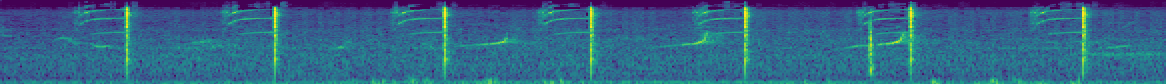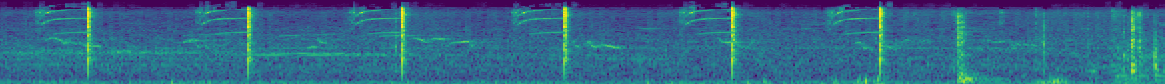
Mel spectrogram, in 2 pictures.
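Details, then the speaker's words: Older RV Dometic refrigerator on gas: sharp, even igniter ticks about twice a second with no burner whoosh after gas valve clunks open; igniter sparking without ignition because of air in gas line, burner possibly dirty; later lit. "hey we got ticking action as soon as we get the air out system i think a light all right cut it off do it again cameron it's trying to ignite just got to get the air out y'all hear it ticking"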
